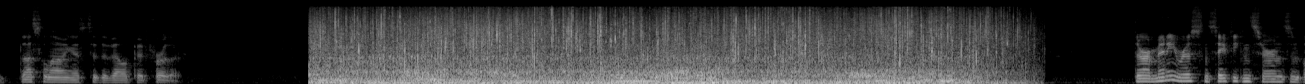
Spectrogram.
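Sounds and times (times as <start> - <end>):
large fire crackling: 3.1 - 10.5.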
